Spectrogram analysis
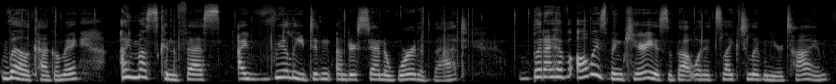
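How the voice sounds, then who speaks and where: A woman's voice: fairly high pitch, expressive, moderate pace, slight background noise, close to an everyday voice. A woman playing a composed, dry and sensible young demon slayer in a fan audio drama. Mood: dry, polite. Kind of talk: fan audio drama acting, campfire storytelling.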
